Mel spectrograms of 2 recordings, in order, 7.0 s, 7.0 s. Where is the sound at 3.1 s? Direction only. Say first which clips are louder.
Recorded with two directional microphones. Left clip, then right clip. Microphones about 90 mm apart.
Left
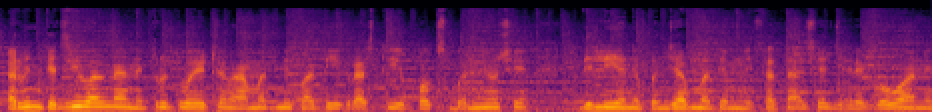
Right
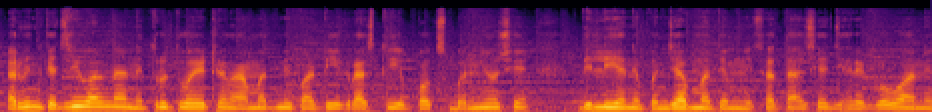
Right 5 dB; 45° right (ahead or behind).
